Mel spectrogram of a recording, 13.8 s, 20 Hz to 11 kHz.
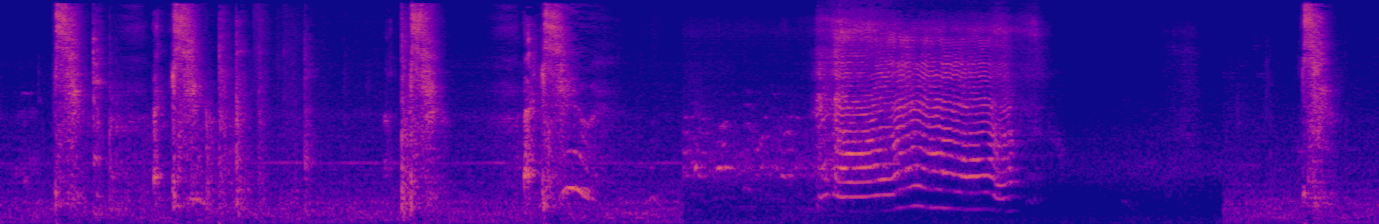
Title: Sneezing and Nose blowing at his best I Part 2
